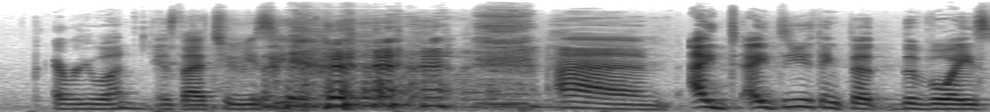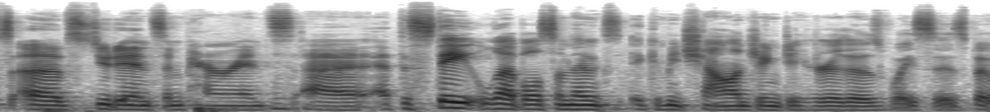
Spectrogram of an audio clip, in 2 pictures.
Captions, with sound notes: - Everyone. Is that too easy? (audience laughing) I do think that the voice of students and parents, at the state level, sometimes it can be challenging to hear those voices,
